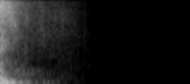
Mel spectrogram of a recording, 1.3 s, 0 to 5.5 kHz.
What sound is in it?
Gunshot 2 laser
A mixed sound of a gun firing. this sound feels "lasery"
remix, shot, gun, laser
